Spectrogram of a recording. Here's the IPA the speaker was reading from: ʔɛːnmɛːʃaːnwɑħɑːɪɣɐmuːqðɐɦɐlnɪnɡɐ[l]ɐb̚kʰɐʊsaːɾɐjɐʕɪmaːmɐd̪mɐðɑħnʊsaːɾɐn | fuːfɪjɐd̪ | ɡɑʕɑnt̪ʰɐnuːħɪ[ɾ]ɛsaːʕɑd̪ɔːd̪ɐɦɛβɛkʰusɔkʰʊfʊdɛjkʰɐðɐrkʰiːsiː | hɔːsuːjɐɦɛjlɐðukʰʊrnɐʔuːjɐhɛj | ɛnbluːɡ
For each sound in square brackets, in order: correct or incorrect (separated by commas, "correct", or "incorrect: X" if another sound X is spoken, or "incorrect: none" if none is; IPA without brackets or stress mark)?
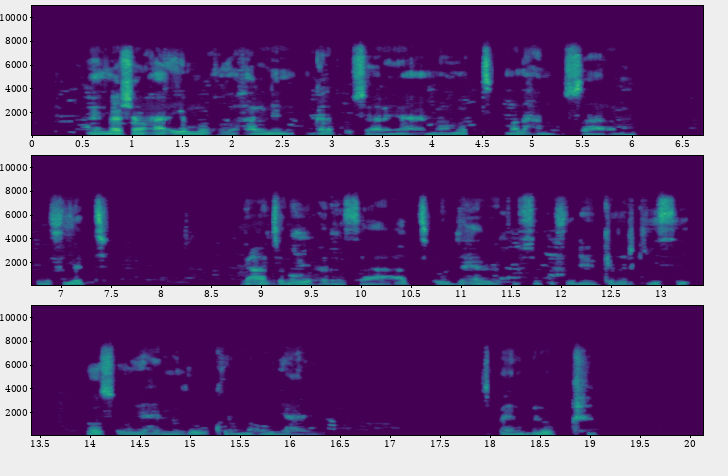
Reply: incorrect: ɾ, correct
